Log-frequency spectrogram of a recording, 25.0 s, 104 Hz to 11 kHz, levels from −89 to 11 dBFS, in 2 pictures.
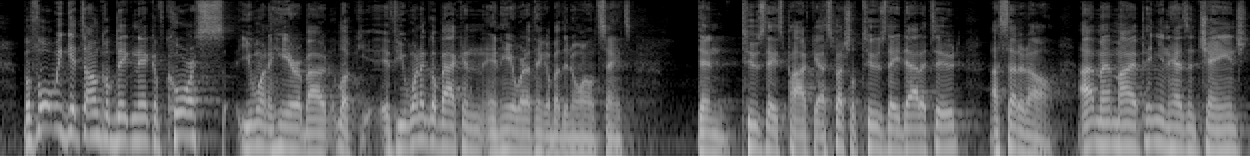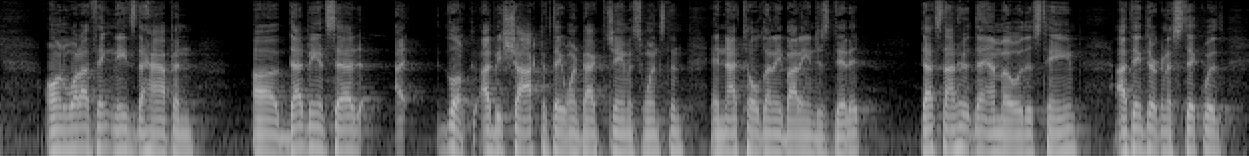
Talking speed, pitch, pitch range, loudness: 225 wpm, 110 Hz, 105-125 Hz, -25 LUFS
